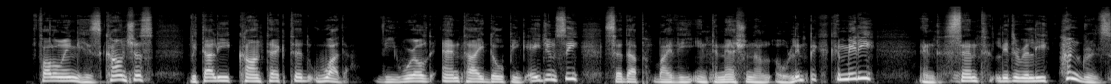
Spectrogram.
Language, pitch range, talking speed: English, 110-170 Hz, 115 wpm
